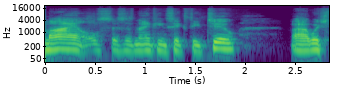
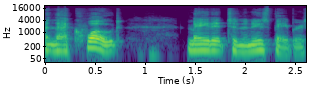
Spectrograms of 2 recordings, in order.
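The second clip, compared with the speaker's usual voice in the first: ordinary talk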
